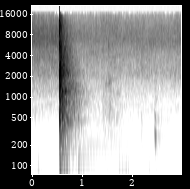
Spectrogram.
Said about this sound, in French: Si vous avez de la cardamome en gousse comme moi, vous prenez trois gousses et vous allez les exploser avec le cul d'une casserole sur une planche.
